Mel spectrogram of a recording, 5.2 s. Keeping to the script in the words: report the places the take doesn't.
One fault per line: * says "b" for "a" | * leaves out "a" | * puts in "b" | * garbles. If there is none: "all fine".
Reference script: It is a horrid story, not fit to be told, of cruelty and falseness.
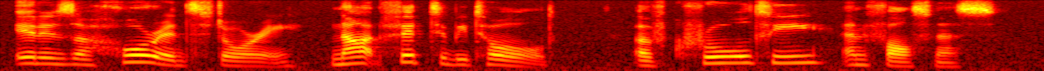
all fine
